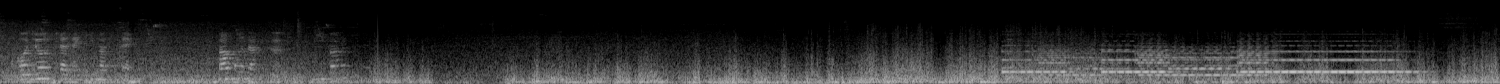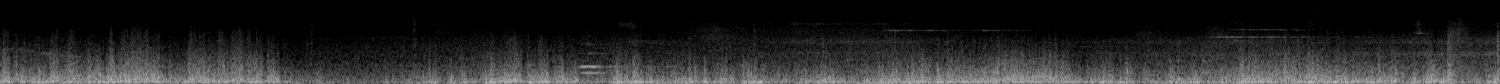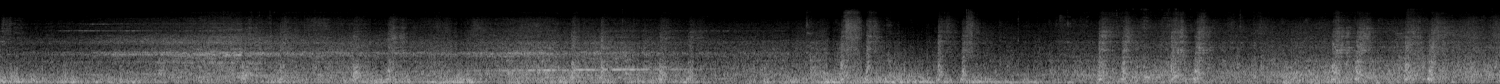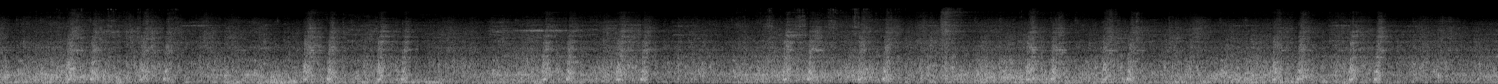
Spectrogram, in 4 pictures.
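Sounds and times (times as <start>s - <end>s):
train wheels clattering over rail joints: 29.1s - 30.4s, 38.0s - 59.9s.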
